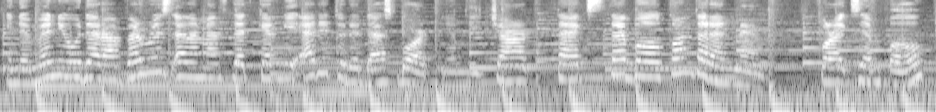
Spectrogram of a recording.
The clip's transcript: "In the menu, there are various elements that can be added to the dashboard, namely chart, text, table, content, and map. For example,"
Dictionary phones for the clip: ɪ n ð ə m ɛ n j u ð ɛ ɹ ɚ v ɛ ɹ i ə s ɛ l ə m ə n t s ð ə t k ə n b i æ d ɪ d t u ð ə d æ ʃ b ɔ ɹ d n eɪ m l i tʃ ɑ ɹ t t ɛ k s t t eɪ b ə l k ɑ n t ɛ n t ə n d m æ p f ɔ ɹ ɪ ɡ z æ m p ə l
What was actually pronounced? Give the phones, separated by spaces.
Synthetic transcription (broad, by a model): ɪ n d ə m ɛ n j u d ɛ ɹ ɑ v ɛ ɹ i ə s ɛ l ə m ə n t s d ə t k ə n b i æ d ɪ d t u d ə d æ s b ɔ ɹ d n eɪ m l i tʃ ɑ ɹ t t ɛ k s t t eɪ b ə l k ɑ n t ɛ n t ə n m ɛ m f ɔ ɹ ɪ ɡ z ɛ m p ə l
